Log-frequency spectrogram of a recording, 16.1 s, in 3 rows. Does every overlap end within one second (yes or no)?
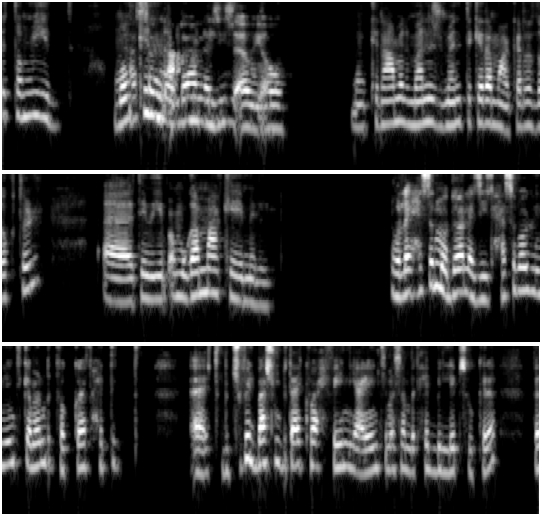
no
